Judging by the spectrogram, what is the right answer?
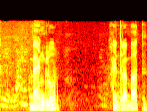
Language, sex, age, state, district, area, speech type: Malayalam, male, 45-60, Kerala, Kollam, rural, spontaneous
